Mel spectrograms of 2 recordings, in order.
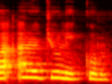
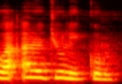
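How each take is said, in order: First: The vowel after the l is an i. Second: The same.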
